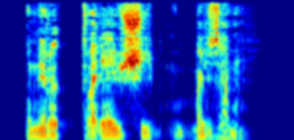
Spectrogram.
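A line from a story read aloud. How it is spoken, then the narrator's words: Forced out. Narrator (Russian): выдавил из себя Гарри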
